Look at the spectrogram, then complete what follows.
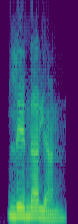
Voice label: "Linnaean", Indian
